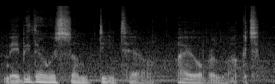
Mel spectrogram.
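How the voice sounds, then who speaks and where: A man's voice: very deep voice, lively intonation, normal speed, background noise. An actor playing a brooding, wealthy orphaned vigilante in his thirties, speaking with terse, demanding intensity in a dramatic video game. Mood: troubled, questioning.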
